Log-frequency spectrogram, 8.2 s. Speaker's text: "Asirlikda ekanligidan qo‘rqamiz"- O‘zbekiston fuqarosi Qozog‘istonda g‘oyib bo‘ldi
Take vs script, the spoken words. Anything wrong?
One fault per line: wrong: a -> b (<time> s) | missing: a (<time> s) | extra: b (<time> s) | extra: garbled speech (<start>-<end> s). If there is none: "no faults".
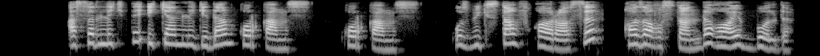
extra: qo‘rqamiz (3.5 s)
